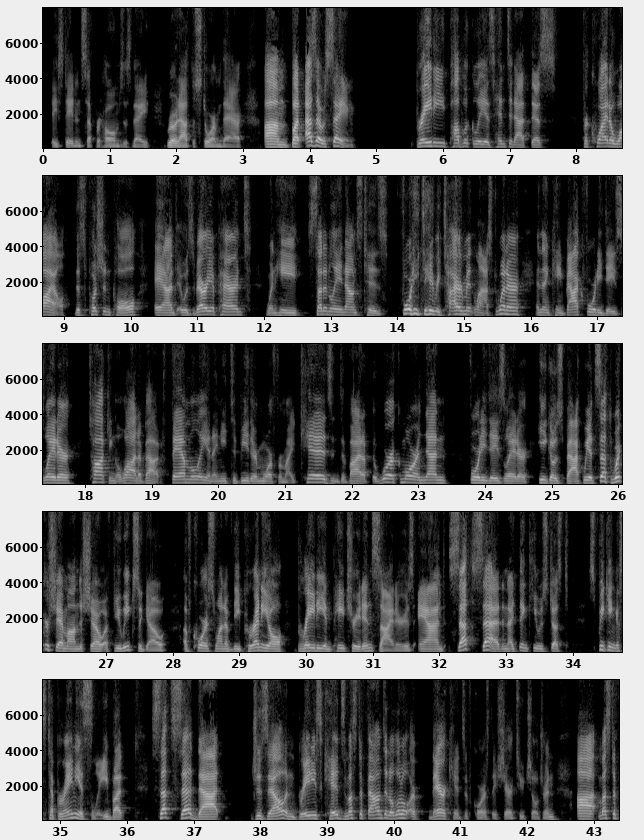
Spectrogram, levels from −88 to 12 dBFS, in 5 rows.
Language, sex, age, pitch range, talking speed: English, male, 20-39, 130-175 Hz, 190 wpm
